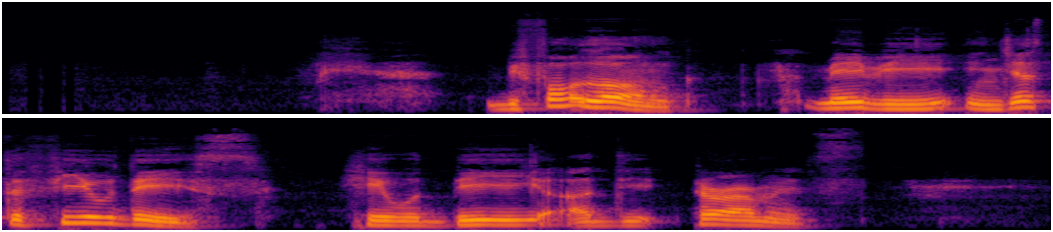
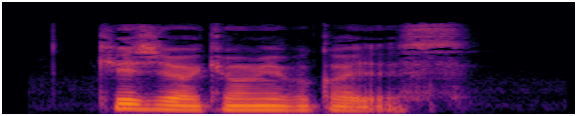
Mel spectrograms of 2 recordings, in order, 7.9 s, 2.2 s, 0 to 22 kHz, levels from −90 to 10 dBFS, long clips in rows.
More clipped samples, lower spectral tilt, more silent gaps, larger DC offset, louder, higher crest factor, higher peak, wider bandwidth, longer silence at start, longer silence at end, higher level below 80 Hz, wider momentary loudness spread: neither; first, -8 dB/octave vs -6 dB/octave; neither; neither; first, -19 LUFS vs -25 LUFS; about the same, 20 dB vs 18 dB; first, 0 dBFS vs -8 dBFS; first, 13 kHz vs 11 kHz; first, 1.45 s vs 0.35 s; first, 0.95 s vs 0.45 s; second, -62 dBFS vs -52 dBFS; first, 20 LU vs 15 LU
